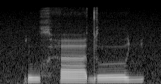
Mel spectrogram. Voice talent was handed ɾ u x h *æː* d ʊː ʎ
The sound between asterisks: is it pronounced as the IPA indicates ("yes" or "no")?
no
